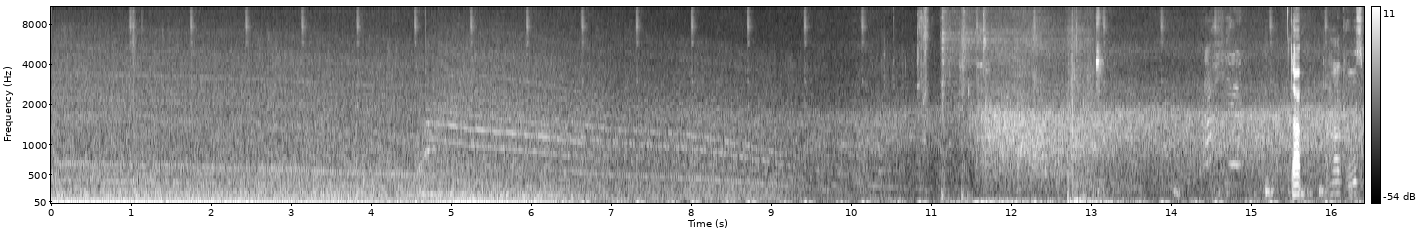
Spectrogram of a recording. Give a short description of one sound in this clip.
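Rhythmic clicking of a turn indicator ticks steadily.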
